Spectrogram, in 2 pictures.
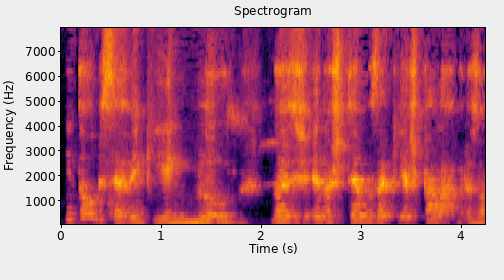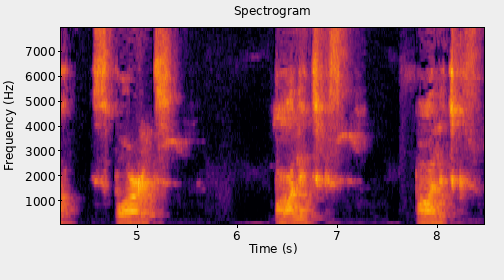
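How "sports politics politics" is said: politics said the English way, stress on the first syllable; English pronunciation. Shown as a demonstration. Teacher modelling English pronunciation. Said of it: "Cuidado com a pronúncia".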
